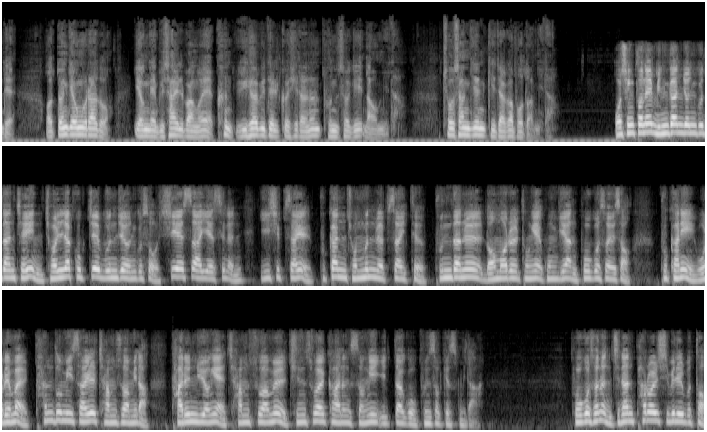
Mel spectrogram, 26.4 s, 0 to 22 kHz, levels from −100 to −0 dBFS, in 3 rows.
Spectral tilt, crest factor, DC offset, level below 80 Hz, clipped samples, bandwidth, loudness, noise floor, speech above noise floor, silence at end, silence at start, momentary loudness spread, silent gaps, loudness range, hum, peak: -5.5 dB/octave; 20 dB; under 0.1%; -62 dBFS; under 0.1%; 14 kHz; -24 LUFS; -72 dBFS; 48 dB; 0 s; 0 s; 13 LU; none; 6 LU; none; -6 dBFS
